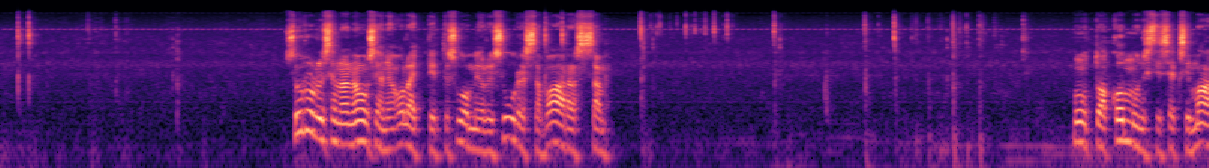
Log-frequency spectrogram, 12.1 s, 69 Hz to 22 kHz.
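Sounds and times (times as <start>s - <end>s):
keyboard keys clicking: 0.2s - 1.9s, 6.4s - 7.9s, 8.6s - 10.1s.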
